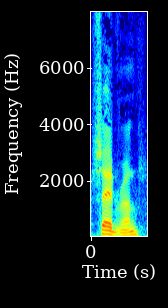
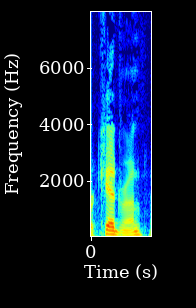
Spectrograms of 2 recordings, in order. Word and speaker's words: Kidron: he went forth with his disciples over the brook Cedron, or Kidron, is the way it's pronounced today, where there was a garden into which he entered and his disciples.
